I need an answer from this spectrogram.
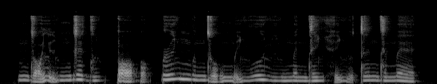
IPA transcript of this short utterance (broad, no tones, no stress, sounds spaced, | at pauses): n d ɔ̰ lʲ ɔ̰ ʎ ŋ ɡ ɛ ɡ o ʎ k͡p ɔ̰ ɠ ɔ̰ k͡p ə˞ ʎ m ʊ n d o̰ ŋ͡m ɛ̰ ʎ w o ʎ ʊ ʎ m ɛ n d ɛ ʎ h ɛ̰ ʎ o̰ t ɘ n d ɛ m ɛ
